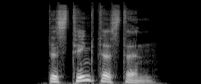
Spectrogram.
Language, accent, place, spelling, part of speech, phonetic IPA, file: German, Germany, Berlin, distinktesten, adjective, [dɪsˈtɪŋktəstn̩], De-distinktesten.ogg
- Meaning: 1. superlative degree of distinkt 2. inflection of distinkt: strong genitive masculine/neuter singular superlative degree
